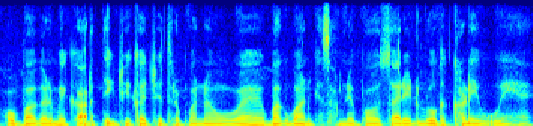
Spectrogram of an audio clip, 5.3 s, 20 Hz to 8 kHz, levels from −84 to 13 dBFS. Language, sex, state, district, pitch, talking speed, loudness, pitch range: Hindi, male, Bihar, Vaishali, 105 Hz, 215 wpm, -20 LUFS, 105-110 Hz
